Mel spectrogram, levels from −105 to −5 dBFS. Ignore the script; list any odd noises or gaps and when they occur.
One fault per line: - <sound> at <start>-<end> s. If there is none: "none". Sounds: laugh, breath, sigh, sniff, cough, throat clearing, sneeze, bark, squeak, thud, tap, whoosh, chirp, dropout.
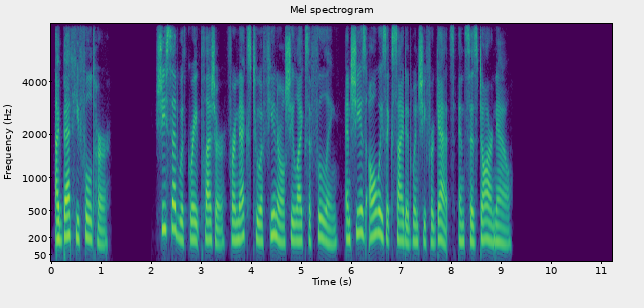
none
